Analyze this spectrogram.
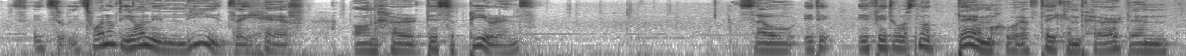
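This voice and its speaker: This man has a fairly low, mellow voice with lively intonation and an unhurried pace, over slight background noise. Playing a video game in character, he becomes a jaded, cocky vampire outcast who muses to himself in hesitant, muttering, sweary fashion.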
